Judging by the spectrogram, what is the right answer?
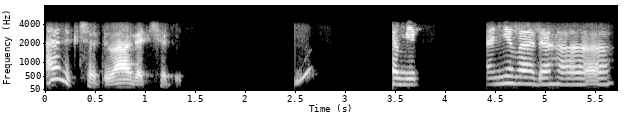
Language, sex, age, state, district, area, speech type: Sanskrit, female, 30-45, Karnataka, Bangalore Urban, urban, conversation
